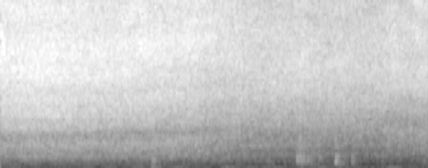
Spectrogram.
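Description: Tequila poured into a hot pan of shrimp sets off a steady, loud sizzling hiss that holds for several seconds and eases slightly, with no voices.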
